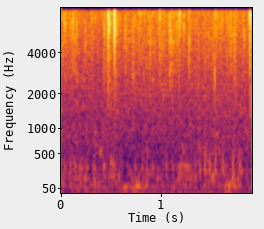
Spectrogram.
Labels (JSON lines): {"label": "biophony", "recorder": "SoundTrap 500"}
